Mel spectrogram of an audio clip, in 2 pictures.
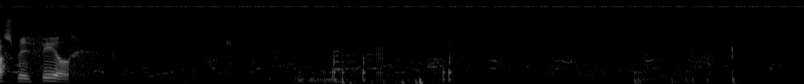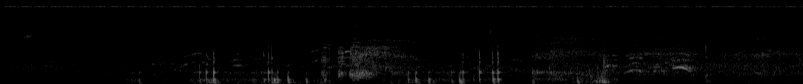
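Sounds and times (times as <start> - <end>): distant players shouting: 13.6 - 15.9.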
